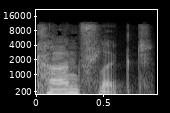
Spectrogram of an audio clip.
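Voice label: "conflict", English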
